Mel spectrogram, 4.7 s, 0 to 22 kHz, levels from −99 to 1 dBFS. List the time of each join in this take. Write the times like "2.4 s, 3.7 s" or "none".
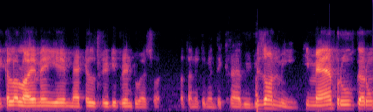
3.2 s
